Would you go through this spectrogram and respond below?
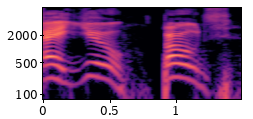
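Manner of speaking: very high, loud, jeering shouted taunt. Narrating a game, a character aims a rock at skeletons and is shouting a taunt. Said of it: "He aims with his rock and shouts".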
